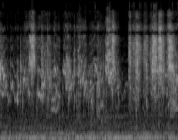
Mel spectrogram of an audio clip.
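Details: Active male budgies kept in a cage produce harsh, rasping squawks and scratchy warbling that run almost continuously, over a faint low background hum.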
